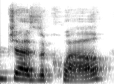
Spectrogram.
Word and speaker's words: Gezequel: what is your full name I'm uh jezequel is how you say my last name um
